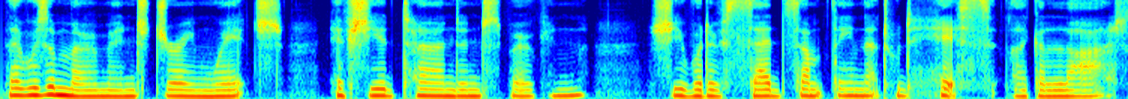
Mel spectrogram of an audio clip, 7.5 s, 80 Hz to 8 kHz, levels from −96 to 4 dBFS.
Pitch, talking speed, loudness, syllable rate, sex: 185 Hz, 185 wpm, -19 LUFS, 4.5 syllables/s, female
